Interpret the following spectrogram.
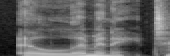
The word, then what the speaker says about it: eliminate: 자 다음은요 제거하다 없애다음 eliminate 주의하세요 e 발음은 eliminate 으흠 이게 remove get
